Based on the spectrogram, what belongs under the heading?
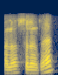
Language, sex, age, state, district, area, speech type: Tamil, male, 45-60, Tamil Nadu, Dharmapuri, rural, conversation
